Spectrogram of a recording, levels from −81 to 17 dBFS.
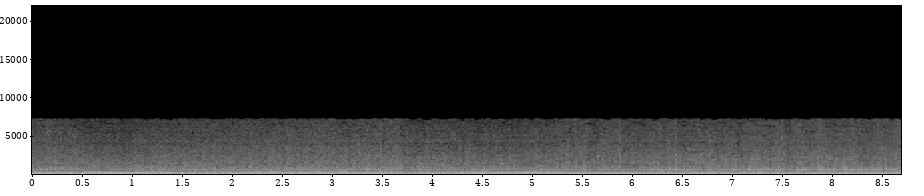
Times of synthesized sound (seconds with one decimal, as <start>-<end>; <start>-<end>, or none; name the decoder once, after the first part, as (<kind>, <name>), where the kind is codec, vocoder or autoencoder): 0.0-0.4 (autoencoder, DAC-VAE); 1.0-3.1; 7.5-8.7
